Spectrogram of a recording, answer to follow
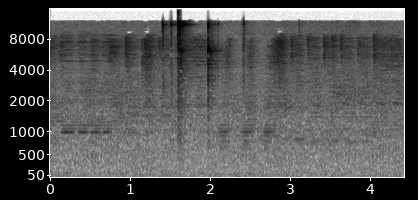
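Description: A few sharp metallic clinks, about one and a half to two seconds in, as steel rocker arms and lifters are set by hand into an aluminium DOHC cylinder head, over quiet background music.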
